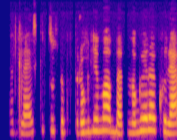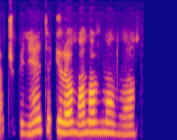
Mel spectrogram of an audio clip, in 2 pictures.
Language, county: Lithuanian, Kaunas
